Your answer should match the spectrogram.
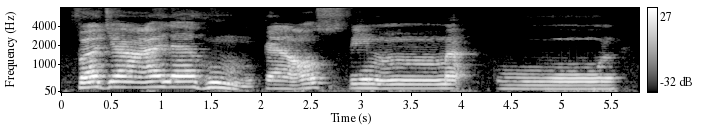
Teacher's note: Jelas. Mim bertemu kaf dibaca jelas.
